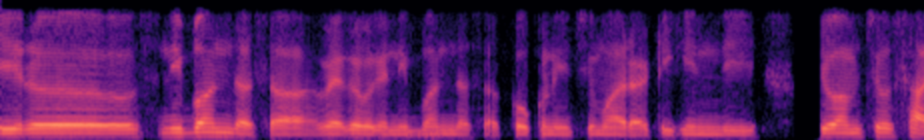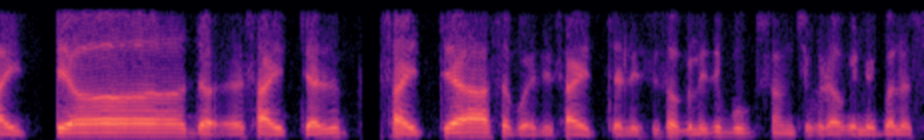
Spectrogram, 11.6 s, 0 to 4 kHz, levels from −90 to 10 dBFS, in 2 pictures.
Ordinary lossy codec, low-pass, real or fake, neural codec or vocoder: none; 3.6 kHz; real; none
